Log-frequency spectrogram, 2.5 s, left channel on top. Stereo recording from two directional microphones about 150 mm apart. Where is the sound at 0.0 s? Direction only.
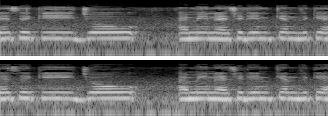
10° left (ahead or behind).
